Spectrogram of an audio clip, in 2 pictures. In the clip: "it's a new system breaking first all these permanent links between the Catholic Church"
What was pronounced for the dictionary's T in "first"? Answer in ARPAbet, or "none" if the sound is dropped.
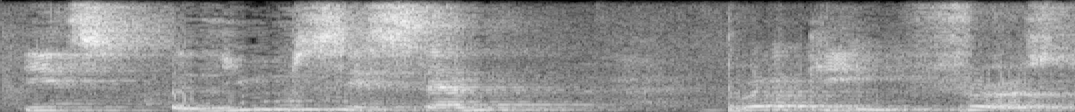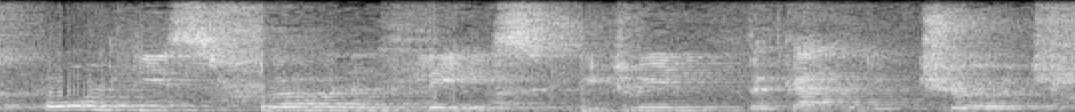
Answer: T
